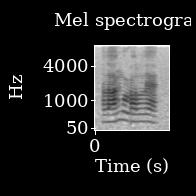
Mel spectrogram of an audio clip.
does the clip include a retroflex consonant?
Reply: yes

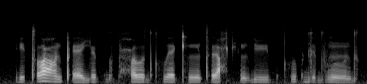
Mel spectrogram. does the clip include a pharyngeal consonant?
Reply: yes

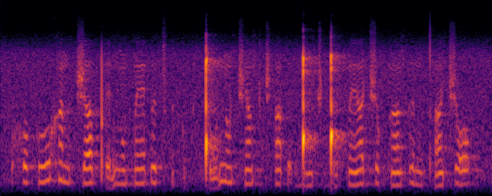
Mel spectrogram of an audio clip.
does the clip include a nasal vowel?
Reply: yes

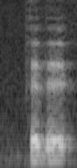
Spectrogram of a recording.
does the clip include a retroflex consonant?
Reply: no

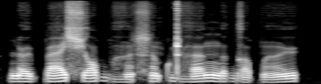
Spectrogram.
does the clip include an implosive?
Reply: no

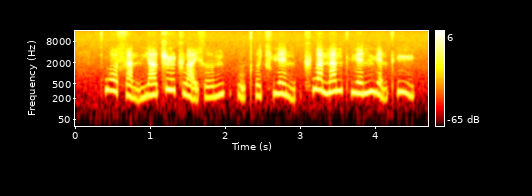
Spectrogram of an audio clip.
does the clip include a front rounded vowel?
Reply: yes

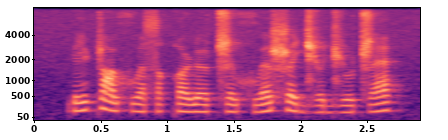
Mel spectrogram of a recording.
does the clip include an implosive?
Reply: no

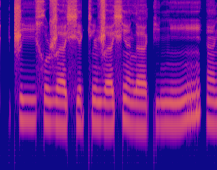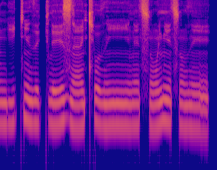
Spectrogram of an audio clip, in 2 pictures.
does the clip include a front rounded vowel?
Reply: no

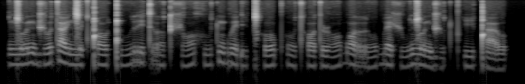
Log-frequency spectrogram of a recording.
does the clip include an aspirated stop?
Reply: yes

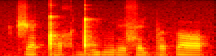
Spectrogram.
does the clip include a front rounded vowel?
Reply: no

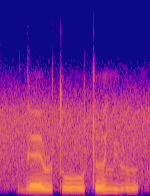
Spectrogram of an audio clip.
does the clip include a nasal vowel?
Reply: no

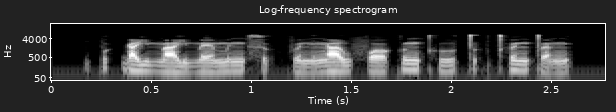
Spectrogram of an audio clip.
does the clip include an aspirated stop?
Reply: yes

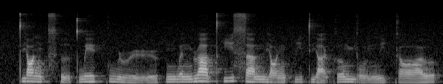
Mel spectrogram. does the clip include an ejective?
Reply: no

